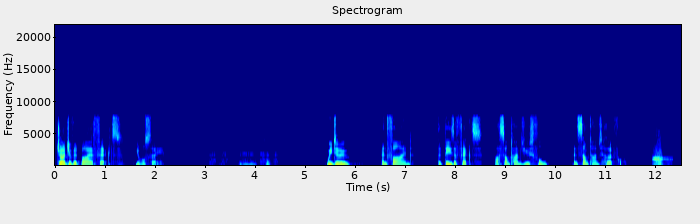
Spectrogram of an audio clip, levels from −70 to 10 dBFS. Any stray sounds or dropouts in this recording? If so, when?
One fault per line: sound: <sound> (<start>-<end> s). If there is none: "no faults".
sound: laugh (3.1-4.5 s)
sound: whoosh (11.9-12.4 s)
